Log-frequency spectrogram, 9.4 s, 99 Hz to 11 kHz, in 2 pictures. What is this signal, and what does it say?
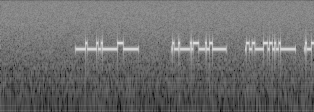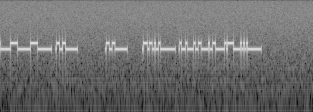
TTY/TDD text telephone tones (45.45 baud Baudot), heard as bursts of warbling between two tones, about 400 Hz shift, 1600 Hz centre. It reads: 91328 75588 12236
